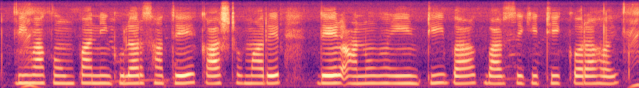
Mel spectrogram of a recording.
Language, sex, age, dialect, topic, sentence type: Bengali, female, 18-24, Western, banking, statement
